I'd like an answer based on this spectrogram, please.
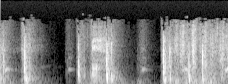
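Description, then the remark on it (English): A door being opened: a series of solid thunks and rattling clunks from the latch and frame, coming in three short bursts separated by brief pauses. “I can still walk to my own door.”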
